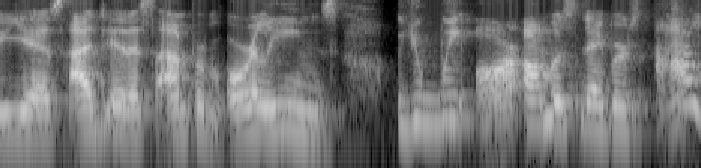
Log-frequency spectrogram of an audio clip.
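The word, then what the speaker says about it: Orléans: If you email me, and if I come to Orleans, no, it's not Orleans, it's Orleans.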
